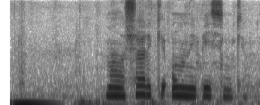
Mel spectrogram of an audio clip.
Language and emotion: Russian, neutral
